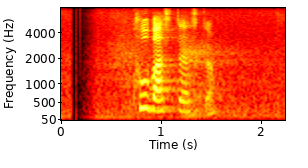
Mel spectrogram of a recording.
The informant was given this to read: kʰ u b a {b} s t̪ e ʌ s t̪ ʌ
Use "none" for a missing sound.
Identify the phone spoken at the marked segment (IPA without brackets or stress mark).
none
